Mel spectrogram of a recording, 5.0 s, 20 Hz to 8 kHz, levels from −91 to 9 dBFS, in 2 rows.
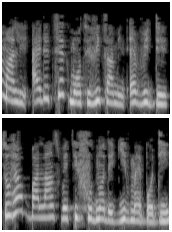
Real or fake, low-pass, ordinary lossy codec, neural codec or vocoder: fake; 7.2 kHz; MP3, 24 kbps; vocoder, 44.1 kHz, 128 mel bands every 512 samples, BigVGAN v2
